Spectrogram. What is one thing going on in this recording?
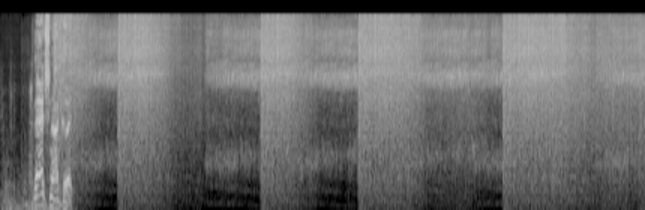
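Bubbles fizz and hiss in pulses.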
